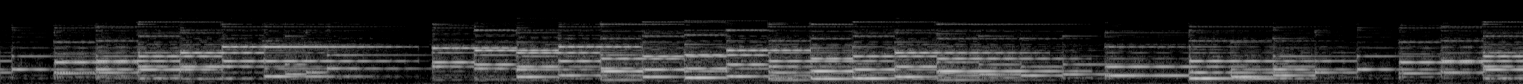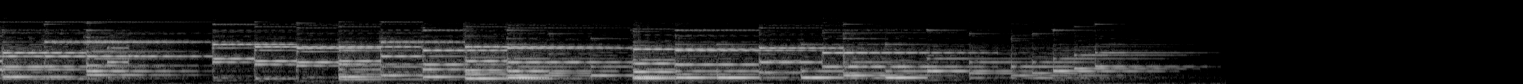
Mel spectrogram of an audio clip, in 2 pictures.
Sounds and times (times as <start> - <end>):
Music: 0.0 - 27.5.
